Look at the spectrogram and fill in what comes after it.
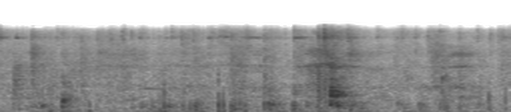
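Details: A female Basenji gives brief, high, wavering whines and yodel-like yelps amid shuffling, excitedly greeting her owner's mother, whom she loves more than her owner.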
